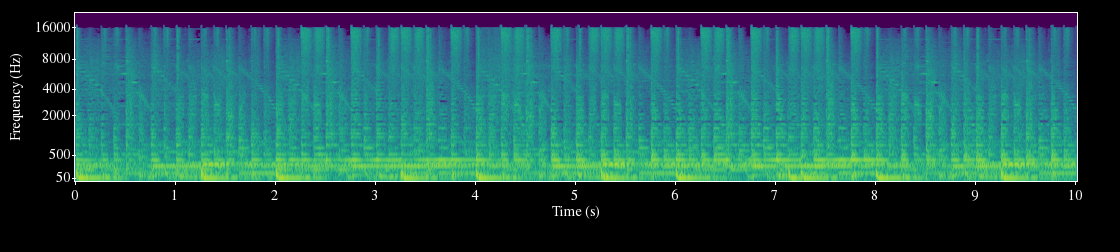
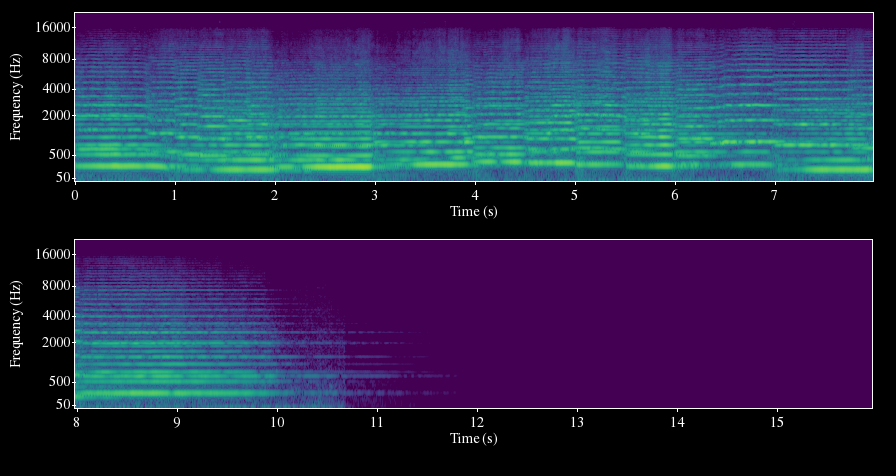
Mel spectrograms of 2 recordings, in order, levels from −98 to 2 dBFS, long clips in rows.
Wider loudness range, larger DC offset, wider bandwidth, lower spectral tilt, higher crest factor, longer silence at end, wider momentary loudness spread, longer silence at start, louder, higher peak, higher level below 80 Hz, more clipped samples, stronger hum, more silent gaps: second, 1 LU vs 10 LU; neither; first, 17 kHz vs 11.5 kHz; about the same, -5.5 dB/octave vs -5.5 dB/octave; about the same, 16 dB vs 18 dB; second, 0 s vs 5.95 s; second, 4 LU vs 9 LU; about the same, 0 s vs 0 s; first, -18 LUFS vs -24 LUFS; first, -2 dBFS vs -8 dBFS; first, -24 dBFS vs -66 dBFS; neither; neither; neither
